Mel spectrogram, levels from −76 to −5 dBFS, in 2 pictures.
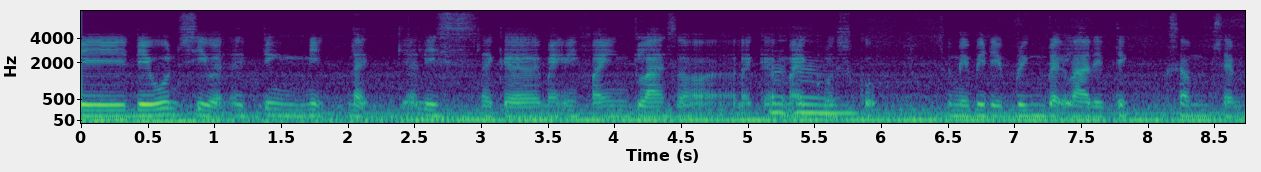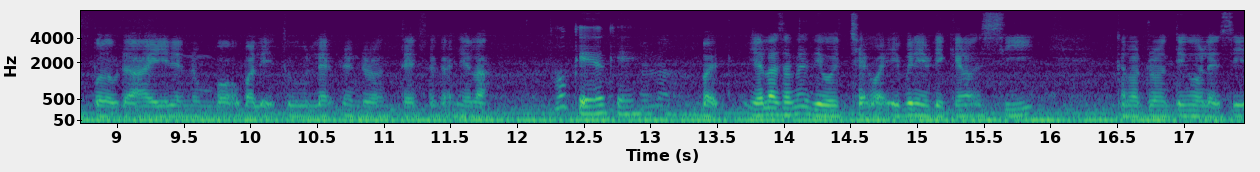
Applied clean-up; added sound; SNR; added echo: none; none; none; none.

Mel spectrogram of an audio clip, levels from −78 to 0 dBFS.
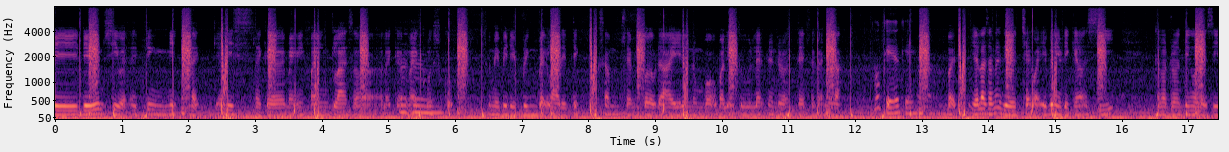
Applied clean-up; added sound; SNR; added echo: none; Scratching (performance technique); 3 dB; none.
